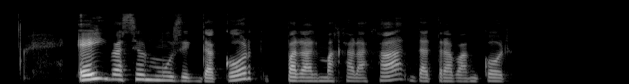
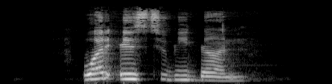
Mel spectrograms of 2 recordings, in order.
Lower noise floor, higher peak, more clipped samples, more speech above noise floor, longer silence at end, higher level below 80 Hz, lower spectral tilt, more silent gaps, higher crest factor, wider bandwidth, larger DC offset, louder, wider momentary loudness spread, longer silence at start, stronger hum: first, -85 dBFS vs -73 dBFS; about the same, -4 dBFS vs -2 dBFS; neither; first, 60 dB vs 56 dB; first, 1.25 s vs 0.9 s; second, -82 dBFS vs -62 dBFS; first, -5 dB/octave vs -2 dB/octave; neither; first, 24 dB vs 18 dB; second, 11.5 kHz vs 16 kHz; neither; second, -26 LUFS vs -16 LUFS; first, 17 LU vs 14 LU; about the same, 0.8 s vs 0.85 s; neither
